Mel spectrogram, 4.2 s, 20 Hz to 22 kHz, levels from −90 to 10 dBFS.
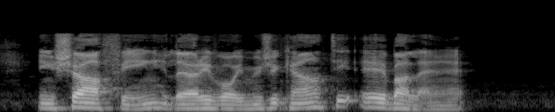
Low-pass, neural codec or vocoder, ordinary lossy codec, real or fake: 7.2 kHz; none; Opus, 64 kbps; real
